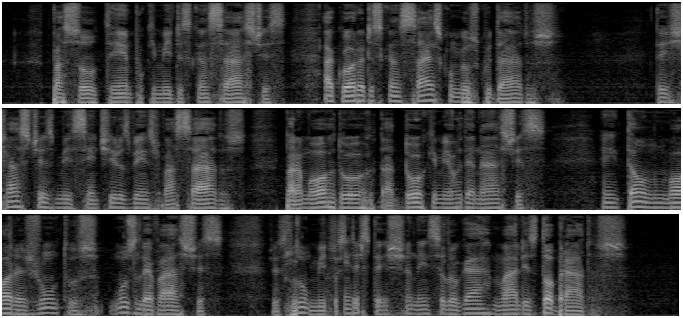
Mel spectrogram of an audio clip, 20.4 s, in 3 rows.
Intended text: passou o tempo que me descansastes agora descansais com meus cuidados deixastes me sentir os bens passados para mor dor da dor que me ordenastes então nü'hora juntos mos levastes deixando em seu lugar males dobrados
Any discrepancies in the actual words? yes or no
yes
